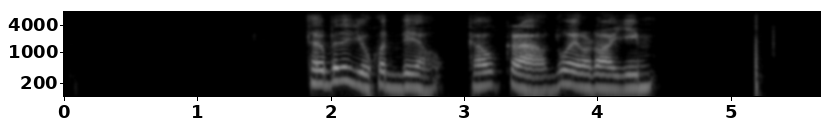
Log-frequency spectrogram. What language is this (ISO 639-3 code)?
tha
